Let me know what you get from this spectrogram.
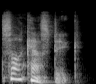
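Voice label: "sarcastic", British English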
